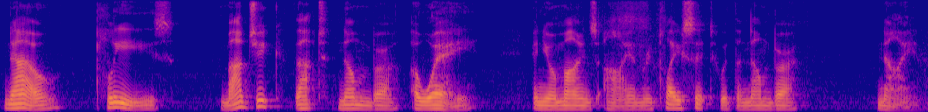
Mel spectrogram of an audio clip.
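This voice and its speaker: A man leading a guided meditation in a calm, gentle, deliberate way, leaving frequent pauses between phrases. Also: deep voice, vocal fry.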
